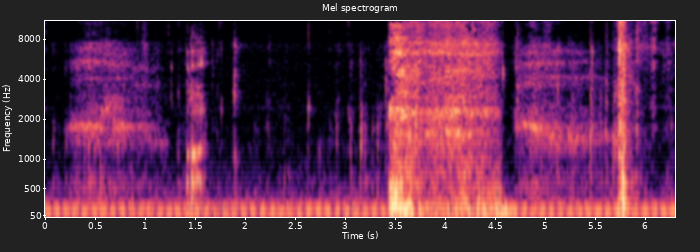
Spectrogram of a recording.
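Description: Rubber protective boot being pried and stretched off a handheld EMF meter's plastic case: rubbery scraping and squeaking, loudest for about a second midway, with a short sharp click near the end.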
